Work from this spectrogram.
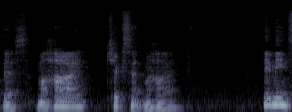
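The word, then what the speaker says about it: Mihaly: should have explained that his name is mahai chiksen mahai and you can remember it because you can break down his name sort of like this mahai chik sent maha it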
